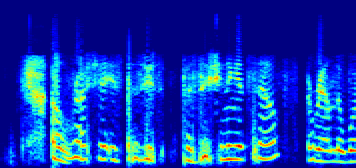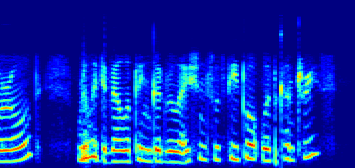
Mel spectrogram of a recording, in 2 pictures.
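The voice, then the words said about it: Strained, hoarse, fading voice. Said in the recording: “I'm losing my voice.”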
